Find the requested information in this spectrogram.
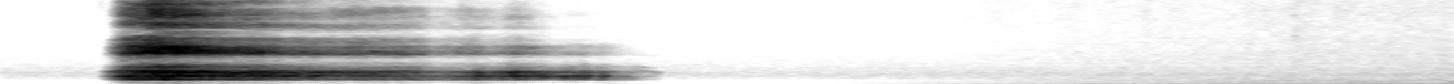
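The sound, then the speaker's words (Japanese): A single long, slow exhale during a breathing meditation for relaxation: a soft, breathy rush of air that holds steady for close to three seconds and then fades into near silence with faint low background noise. “今度はゆるゆる吐いていくよー。”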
